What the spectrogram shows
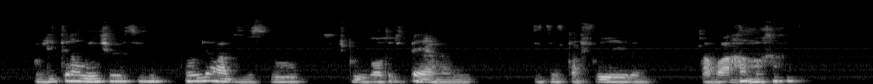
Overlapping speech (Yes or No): No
